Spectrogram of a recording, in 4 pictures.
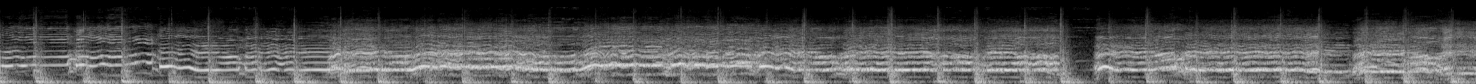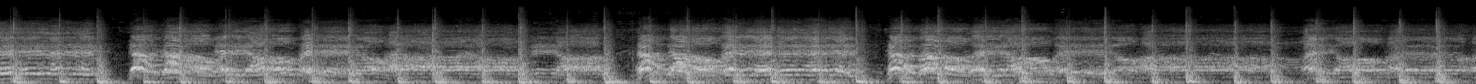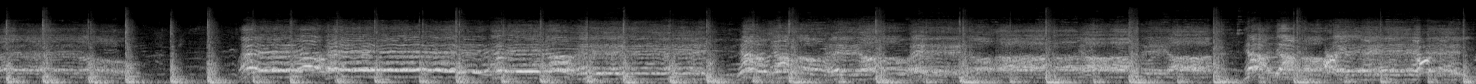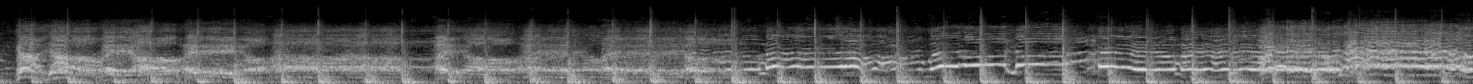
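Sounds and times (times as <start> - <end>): large hand drum beat: 0.0 - 59.0
voices chanting in unison: 0.0 - 59.0.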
